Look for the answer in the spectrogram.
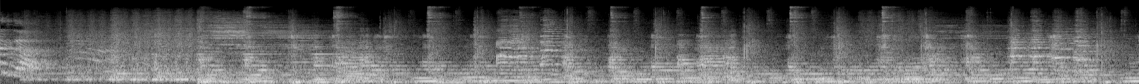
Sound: applause

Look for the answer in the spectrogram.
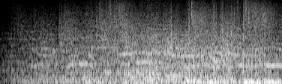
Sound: yelling

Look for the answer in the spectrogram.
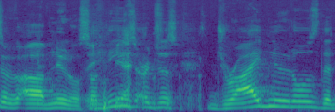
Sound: laugh

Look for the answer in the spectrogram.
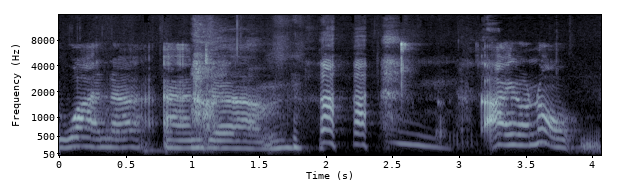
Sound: laughter

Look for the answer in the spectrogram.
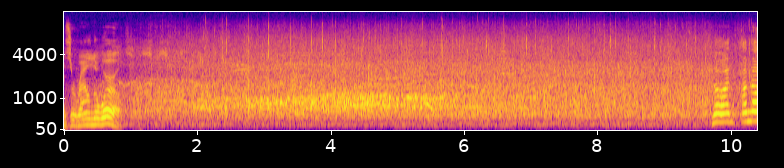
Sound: laughter & applause

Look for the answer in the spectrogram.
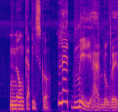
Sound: replies in italian

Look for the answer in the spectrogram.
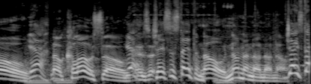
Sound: none

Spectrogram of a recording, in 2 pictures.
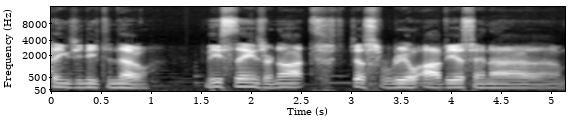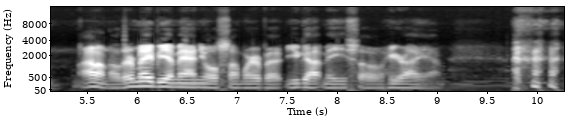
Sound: chuckles

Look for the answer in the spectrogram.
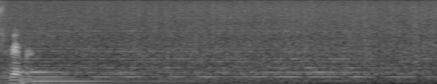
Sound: water flowing; gentle music begins

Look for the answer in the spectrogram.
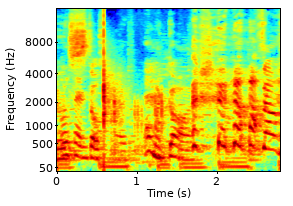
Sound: candy clunks

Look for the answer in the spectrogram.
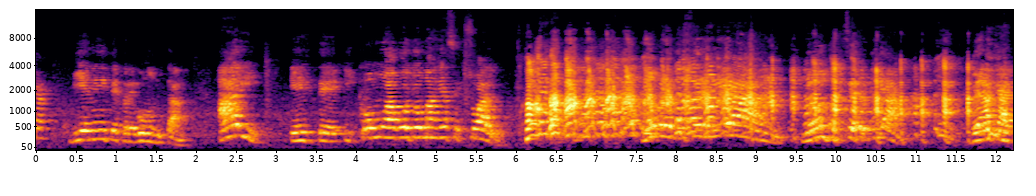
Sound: laughing

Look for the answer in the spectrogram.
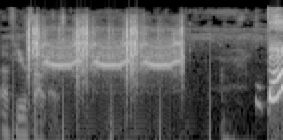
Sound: camera shutter closing repeatedly

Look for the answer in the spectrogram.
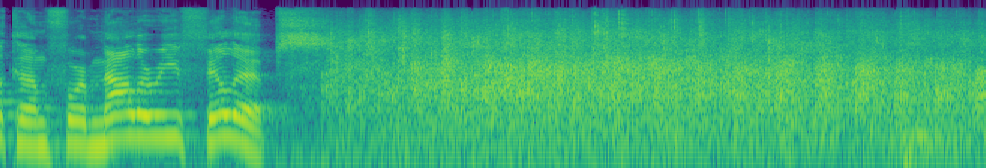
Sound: audience applauding

